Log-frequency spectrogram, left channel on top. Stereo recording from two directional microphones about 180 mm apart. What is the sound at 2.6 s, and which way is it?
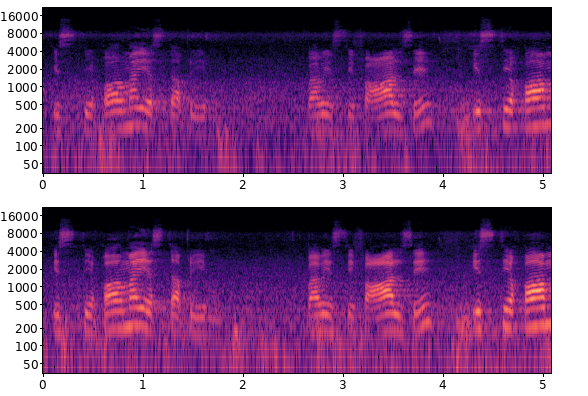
A man's voice, 35° right (ahead or behind).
